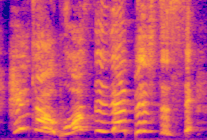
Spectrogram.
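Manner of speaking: loud, high-pitched squeal through laughter; laughing disbelief. Real, not acted. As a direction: burst out with the scandalous reveal. Reveals the shocking twist, laughing.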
